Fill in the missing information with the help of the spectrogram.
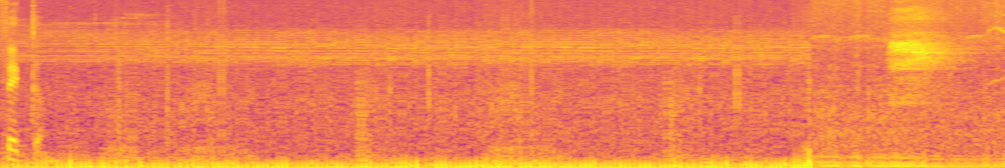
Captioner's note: rumbling sound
